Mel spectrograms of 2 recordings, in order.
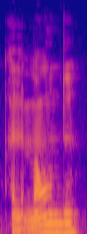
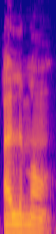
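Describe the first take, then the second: First: Allemande ending with a sounded d; feminine pronunciation. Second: Allemand ending in nasal an, silent d; allemand, louder, finishing on the nasal vowel; masculine pronunciation. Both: Shown as a demonstration. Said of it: "prononciation différente".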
